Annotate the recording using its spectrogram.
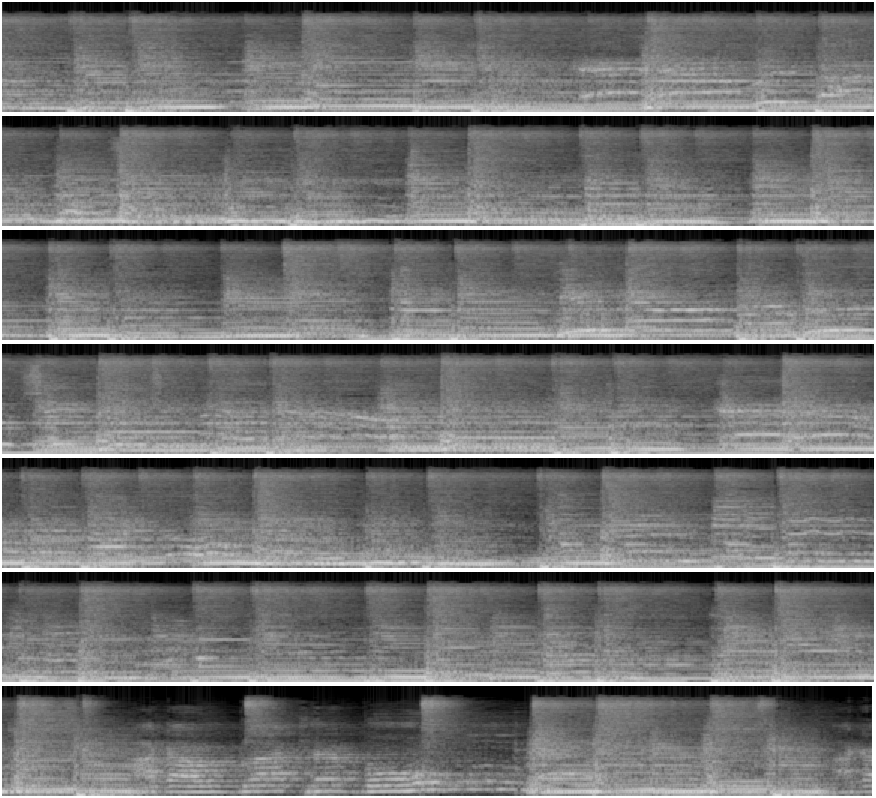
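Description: Blues band playing live, with electric guitar, electric bass, drums and keyboard, in an instrumental passage: bending guitar lines over a steady bass and drum groove. Near the end the drums drop out for a few seconds.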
